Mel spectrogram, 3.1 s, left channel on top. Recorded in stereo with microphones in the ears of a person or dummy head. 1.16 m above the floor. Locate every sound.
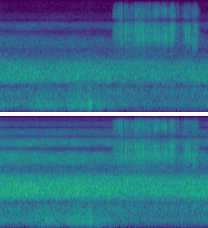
0.0 s a vehicle: 55° right (ahead or behind)
1.7 s chopping: 30° right (ahead or behind)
